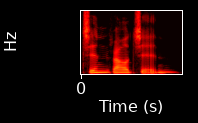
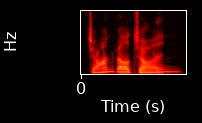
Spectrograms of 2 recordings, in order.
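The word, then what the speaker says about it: Jean Valjean: It's like John Vag John French, not Jin Valjin. John Valjon.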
